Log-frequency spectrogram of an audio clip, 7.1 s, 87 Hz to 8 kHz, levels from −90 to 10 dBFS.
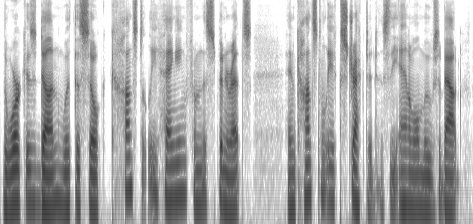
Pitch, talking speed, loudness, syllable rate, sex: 130 Hz, 170 wpm, -22 LUFS, 5.4 syllables/s, male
